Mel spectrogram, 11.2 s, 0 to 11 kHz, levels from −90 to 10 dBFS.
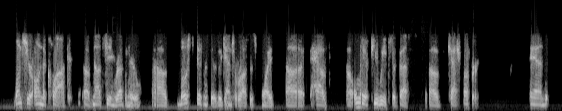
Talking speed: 155 wpm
